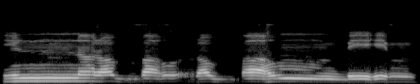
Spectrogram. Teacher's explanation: এখানে আর একটা ইজরা হবে, নুনের উপর তাজদিদ এসে গুণনা করা ওয়াজিব, তাই গুণনা করে পড়তে হবে।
